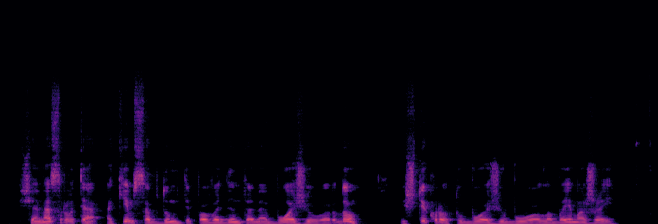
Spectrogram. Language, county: Lithuanian, Vilnius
